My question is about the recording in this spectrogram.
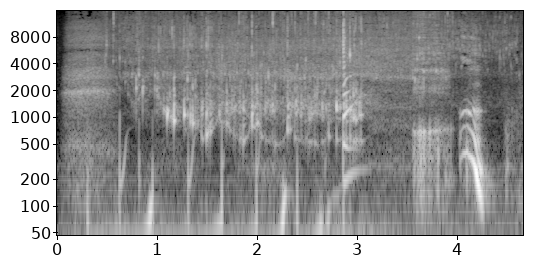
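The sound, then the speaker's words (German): Sparkling water splashes and fizzes as it is poured, a busy stream of bubbly, crackling liquid with gurgles and a rising glug near the end, no voices. “Das ist ja Sprudel. So was Lautes, so aufdringlich.”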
